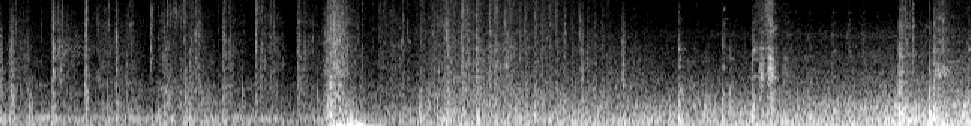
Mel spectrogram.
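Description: Quick footsteps run over grass and stone.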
